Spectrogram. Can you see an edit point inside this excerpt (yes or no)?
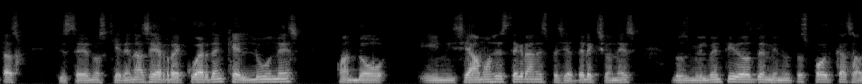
no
